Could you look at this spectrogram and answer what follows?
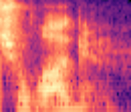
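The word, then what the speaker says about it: sahuagin: looking thing oh here we go that's a sahagan oh it's schwagen oh is that how it's pronounced sherwagon yeah it's even funnier like shabbat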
